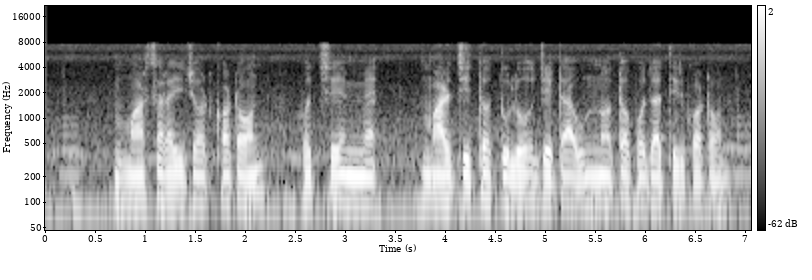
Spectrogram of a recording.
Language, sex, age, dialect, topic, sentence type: Bengali, male, 18-24, Standard Colloquial, agriculture, statement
